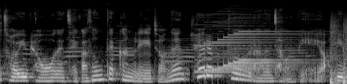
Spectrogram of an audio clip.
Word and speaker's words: XERF: 그중에서 저희 병원에 제가 선택한 레이저는 쉐르프라는 장비예요.이 미국 사람들은 절프라고 읽던데 절프 셰프 XF인데요.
